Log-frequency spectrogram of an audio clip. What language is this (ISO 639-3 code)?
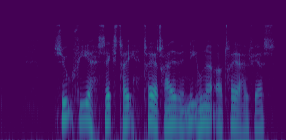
dan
